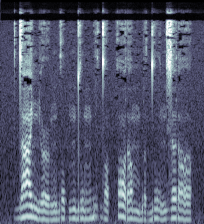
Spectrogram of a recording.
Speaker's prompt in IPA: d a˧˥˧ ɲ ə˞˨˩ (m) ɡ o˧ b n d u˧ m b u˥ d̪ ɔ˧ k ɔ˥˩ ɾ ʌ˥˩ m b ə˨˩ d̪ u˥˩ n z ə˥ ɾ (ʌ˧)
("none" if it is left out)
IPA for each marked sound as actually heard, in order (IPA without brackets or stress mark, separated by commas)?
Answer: ŋ, ʌ˧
